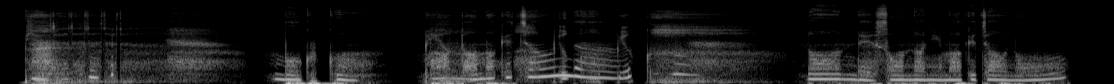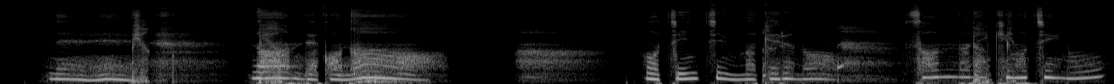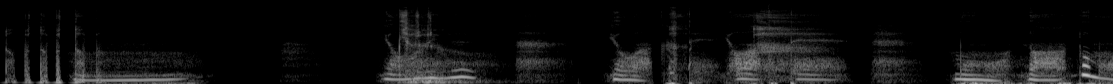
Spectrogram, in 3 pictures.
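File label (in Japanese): 言葉責め&オノマトペ; 夏美言葉責め&冬華オノマトペ; バイノーラル/KU100; 性悪姉妹のいじわるおっぱい性教育～ボクのちんちん躾けちゃうね♪～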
